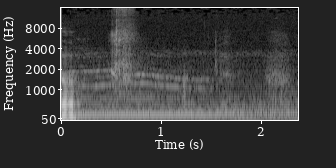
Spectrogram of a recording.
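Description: A man's tearful voice says one word at the start, then a steady sustained low tone, like a background drone, holds through the pause. A short breathy sniff comes about half a second in.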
